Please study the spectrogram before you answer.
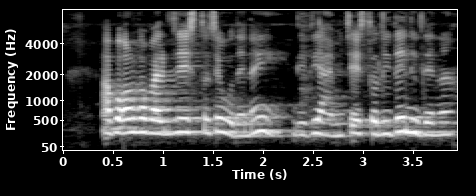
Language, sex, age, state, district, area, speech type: Nepali, female, 18-30, West Bengal, Kalimpong, rural, spontaneous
